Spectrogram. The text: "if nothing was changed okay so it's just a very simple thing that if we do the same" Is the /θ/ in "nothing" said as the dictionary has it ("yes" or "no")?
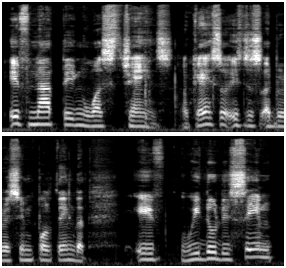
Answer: no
